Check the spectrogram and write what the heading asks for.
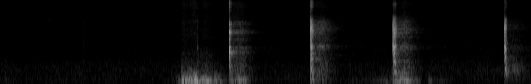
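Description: A series of sharp clicks, five of them, spaced about a second apart, beginning about two seconds in, the first two close together.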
